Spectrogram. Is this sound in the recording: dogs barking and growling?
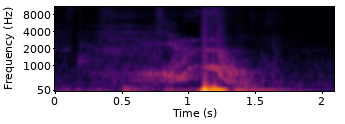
yes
